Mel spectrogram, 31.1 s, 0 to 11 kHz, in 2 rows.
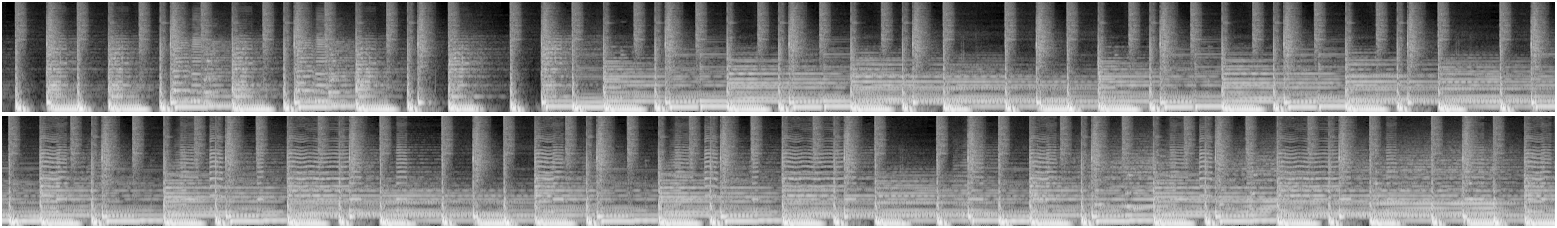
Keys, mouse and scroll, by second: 1.1-1.4 alt+middle drag, 2.0-3.5 drag, 3.6 alt+middle drag, 4.7 drag, 5.8 shift+a, 10.4 click, 12.0-13.9 drag, 14.0 shift+a, 17.7 click, 18.4-20.5 drag, 20.9-22.2 drag, 22.9-24.7 drag, 25.2-27.1 drag, 28.1 alt+middle click, 29.9 alt+middle click.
